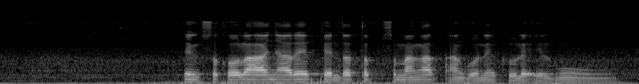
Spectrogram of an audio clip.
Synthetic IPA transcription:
ʔɪŋsəkolahaɲaɾeb̥ɛ̤nt̪ət̪əp̚səmaŋat̪̚a̰ŋɡoneɡ̥o̤lɛʔilmu

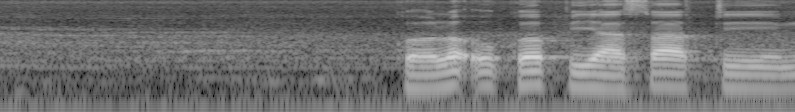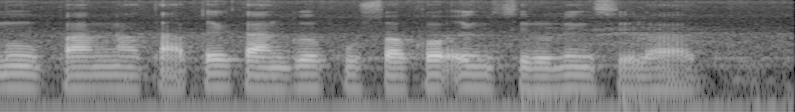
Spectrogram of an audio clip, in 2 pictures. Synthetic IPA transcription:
ɡ̥ɔ̤lɔʔuɡ̥ɔ̤b̥i̤asad̪̥i̤mupaŋat̪a̰kekaŋɡopusɔkɔʔɪŋd̥ʒ̥i̤ɾunɪŋsḭla̰t̪̚

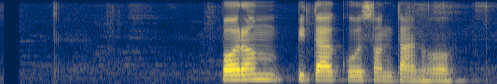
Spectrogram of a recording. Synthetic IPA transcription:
pʌɾʌmpit̪akosʌnt̪anɦo

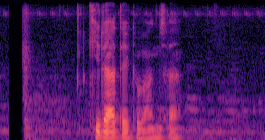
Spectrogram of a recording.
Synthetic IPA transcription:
kiɾad̪ekobʱʌnt͡sʰʌ

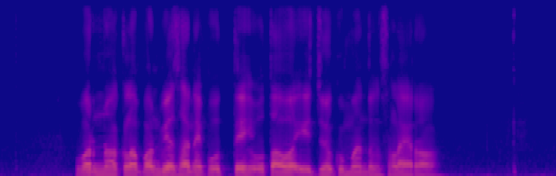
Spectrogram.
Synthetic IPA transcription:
wərnɔklɔpɔnbias̬aneput̪ɪhut̪ɔwɔid̥ʒ̥ɔ̤ɡ̥ṳmant̪ʊŋsəlɛɾɔ

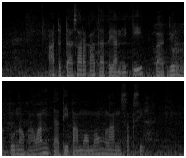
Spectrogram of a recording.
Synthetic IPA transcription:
ʔaɖ̪̥a̤d̪̥a̤sarkad̪̥ä̤t̪eanikib̥ä̤ɲd͡ʒʊrpunokawand̪̥ä̤d̪̥i̤pamɔmɔŋlansəksi

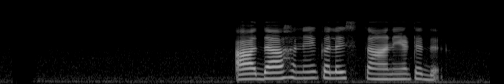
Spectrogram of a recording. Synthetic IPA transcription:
aːd̪aːɦɐnejəkələist̪aːnejəʈəd̪ə

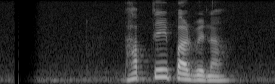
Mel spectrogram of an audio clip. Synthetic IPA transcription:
bʱab̚t̪ejpaɾbena

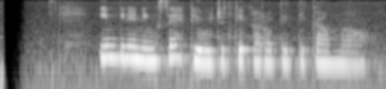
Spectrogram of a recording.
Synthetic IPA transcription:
ʔimpinenɪŋsɪhd̪̥i̤wu̥ʒ̥ṳd̪̚kekaɾot̪it̪ikamal

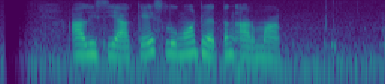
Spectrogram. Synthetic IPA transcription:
ʔalisiakesluŋɔɖ̥ä̤t̪əŋʔa̰rmak̚

